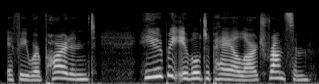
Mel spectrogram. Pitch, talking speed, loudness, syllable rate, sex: 250 Hz, 245 wpm, -19 LUFS, 6.7 syllables/s, female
